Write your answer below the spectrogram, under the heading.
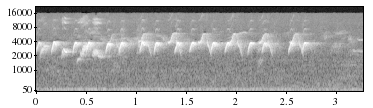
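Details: Red-whiskered bulbul during a bird-trapping session on a rainy, windy day, 19 March 2016: a fast run of sharp, high, down-slurred chirps, about three a second, fairly even, with low rumbling noise beneath.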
